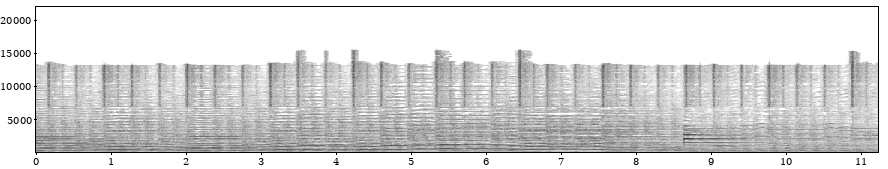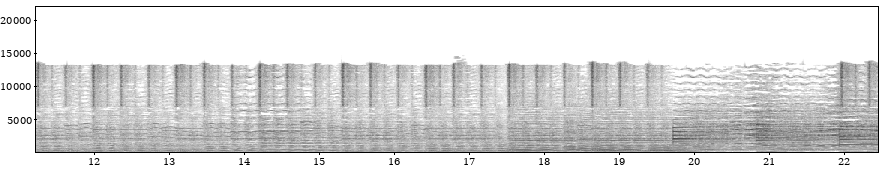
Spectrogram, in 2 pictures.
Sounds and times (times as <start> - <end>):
Music: 0.0 - 22.4.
